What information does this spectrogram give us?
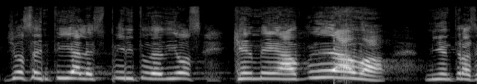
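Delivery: loud, slow fervent shout; shouted testimony. Retold or imitated. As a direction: cry it out as a fervent witness. Testimonio gritado de congregante. (testimonio gritado con fervor)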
